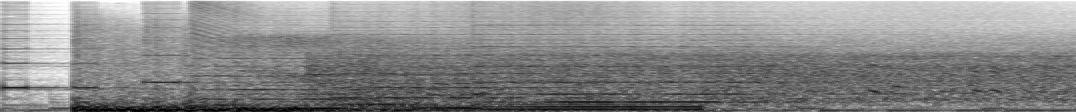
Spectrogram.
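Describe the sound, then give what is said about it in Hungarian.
A loud, steady airplane engine roar from the plane carrying Vladimir Putin and his entourage, which landed in China at dawn, kicks in abruptly after a brief quiet moment and holds at full volume, a deep rumbling drone with a slight whine on top that eases off only a little. “Bár önök most csak repülőgép zúgást hallanak, de bátran elhihetik nekem, hogy ezzel a géppel Vlagyimir Putyin és kísérete szállt le még hajnalban Kínában.”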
